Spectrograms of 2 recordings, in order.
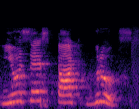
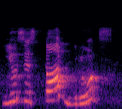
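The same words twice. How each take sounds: First: "Uses thought groups" said very slowly, each word drawn out; stress on thought groups. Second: "Uses thought groups" very slow, weight landing on "groups"; stress on groups. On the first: Teacher to online class, slowly sounding out the thought group. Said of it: "you will stress on". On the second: Teacher to online class, demonstrating where to stress the thought group. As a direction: drag "Uses thought groups" slowly and lean on "groups". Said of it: "you will stress on groups". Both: Shown as a demonstration.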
